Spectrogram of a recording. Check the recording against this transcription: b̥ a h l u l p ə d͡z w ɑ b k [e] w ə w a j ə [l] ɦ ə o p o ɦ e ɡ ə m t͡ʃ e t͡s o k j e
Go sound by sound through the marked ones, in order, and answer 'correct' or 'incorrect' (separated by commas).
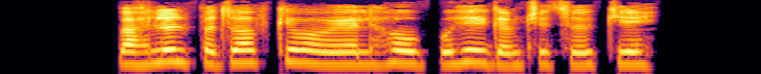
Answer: correct, correct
